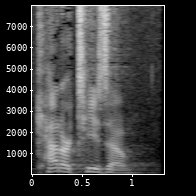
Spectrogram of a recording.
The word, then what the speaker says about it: katartizo: Perfect in the Greek is a word that's pronounced katartizo.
